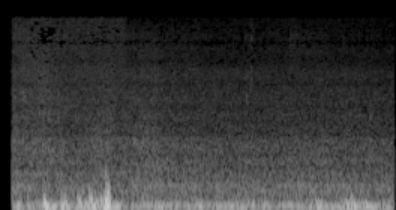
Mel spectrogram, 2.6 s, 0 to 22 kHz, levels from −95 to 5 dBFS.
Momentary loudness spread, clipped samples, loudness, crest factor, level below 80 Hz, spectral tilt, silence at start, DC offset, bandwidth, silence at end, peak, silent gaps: 12 LU; under 0.1%; -36 LUFS; 20 dB; -34 dBFS; -7.5 dB/octave; 0.1 s; under 0.1%; 16 kHz; 0 s; -12 dBFS; none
